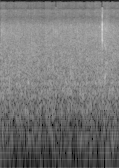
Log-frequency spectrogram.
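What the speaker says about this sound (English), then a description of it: "I'm going to leave you then with a shot of the river" River flowing in rural Japan, a steady broadband rush of moving water, constant and fairly close, with no voices.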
